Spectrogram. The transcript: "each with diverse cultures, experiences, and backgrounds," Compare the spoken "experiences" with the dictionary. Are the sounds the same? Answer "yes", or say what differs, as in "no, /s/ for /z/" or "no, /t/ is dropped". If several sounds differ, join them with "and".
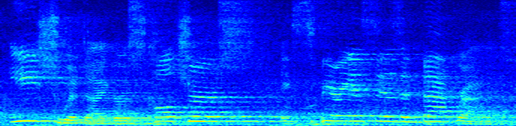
yes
